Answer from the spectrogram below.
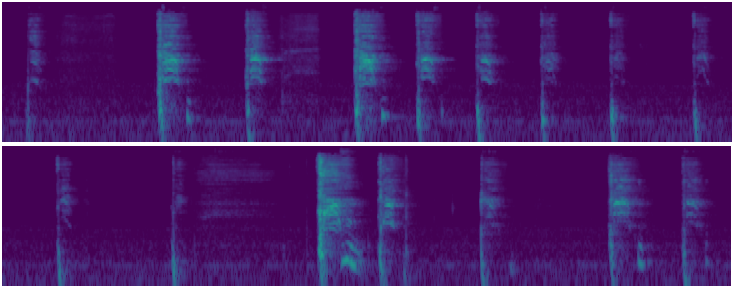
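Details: Coughing a bit: about twenty sharp, short coughs, single and in quick pairs, irregularly spaced in a quiet room; repeated dry-sounding coughing.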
